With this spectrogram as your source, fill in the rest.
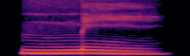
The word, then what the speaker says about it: mì: With our second syllable, mì, mì, mì. The initial consonant, m, our lip shake, both lips press together, then release with voice.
